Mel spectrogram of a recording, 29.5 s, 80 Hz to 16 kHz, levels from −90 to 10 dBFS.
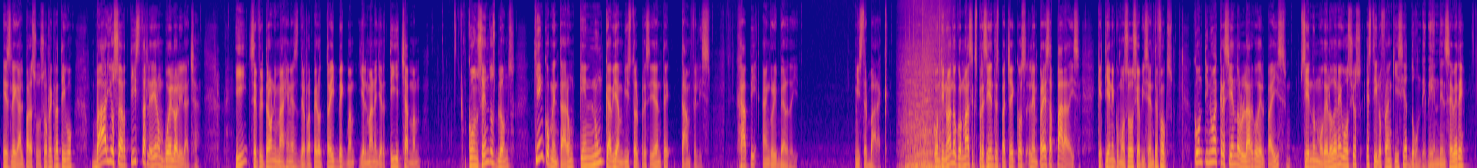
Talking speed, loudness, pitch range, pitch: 155 wpm, -18 LUFS, 110-160 Hz, 130 Hz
